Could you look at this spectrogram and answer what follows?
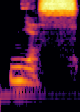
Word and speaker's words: nièce: offre et français concernant le mot nièce je pense que l'orthographe est à peu près le même mais la prononciation est tout à fait différente nièce en français yes we la nièce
